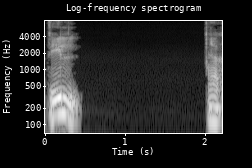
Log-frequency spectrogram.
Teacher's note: ติลกระดกลิ้นขึ้นไปเพราะอะไรครับไปสะกดกับตัวรามบนรามมีสุกูนอยู่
